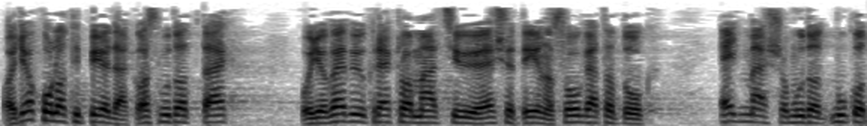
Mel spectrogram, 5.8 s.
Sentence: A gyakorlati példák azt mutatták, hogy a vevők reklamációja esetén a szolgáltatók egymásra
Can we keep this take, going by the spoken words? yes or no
yes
